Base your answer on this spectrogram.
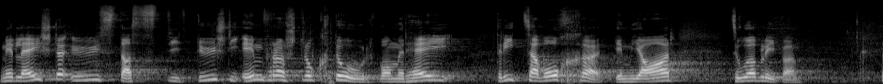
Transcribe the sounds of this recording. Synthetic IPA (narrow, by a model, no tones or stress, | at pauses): mɪːɾlɛɪʃtəʔyːsd̥ɑsd̥id̥yːʃtiʔɪnfɾɑʃtɾukʰtuːɾvomɪɾɦɛɪ | d̥ɾit͡sævʊχəɪmjɑːɾ | t͡suəblib̥ə̰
